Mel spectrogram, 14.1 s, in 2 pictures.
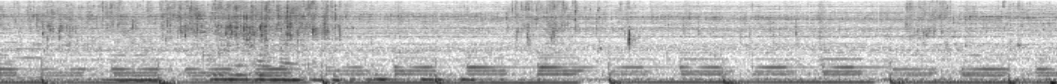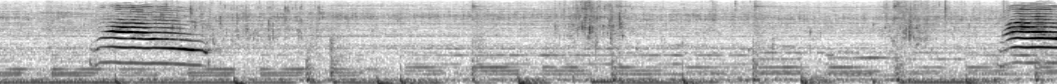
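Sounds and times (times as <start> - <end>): tap water trickling: 0.0 - 14.0
kitten meowing: 7.6 - 8.6, 13.7 - 14.0.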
